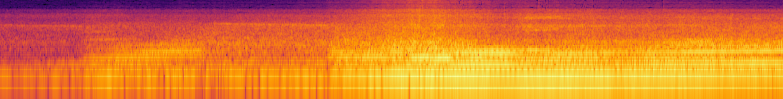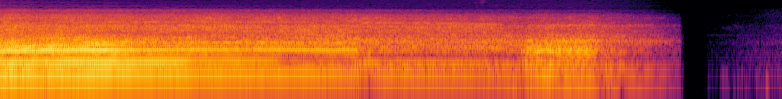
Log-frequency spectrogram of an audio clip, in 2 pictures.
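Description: Rally car tyres crunch and scatter gravel.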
